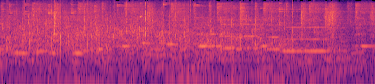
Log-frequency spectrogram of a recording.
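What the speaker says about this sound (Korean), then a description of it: "하기열 부산 진구청장님 함께 하셨습니다. 박수 부탁드립니다." Dense, sustained applause from an outdoor crowd at the opening ceremony of the third Seomyeon Medical Street festival in Busan, loud and continuous before easing slightly at the end.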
